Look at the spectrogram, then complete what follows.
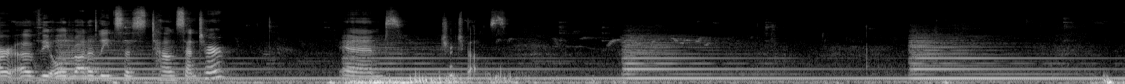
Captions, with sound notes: of the old Rada Litza's town center and church bells. (bell ringing)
